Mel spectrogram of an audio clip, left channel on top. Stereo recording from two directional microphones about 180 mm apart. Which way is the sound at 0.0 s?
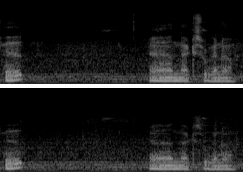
Centre (ahead or behind).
